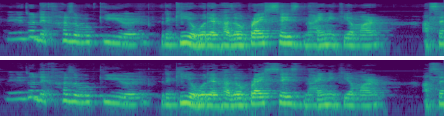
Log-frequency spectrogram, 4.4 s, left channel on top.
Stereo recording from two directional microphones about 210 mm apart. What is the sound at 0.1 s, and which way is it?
A woman's voice, 15° right (ahead or behind).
